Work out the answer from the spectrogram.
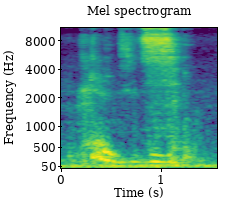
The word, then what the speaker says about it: kids: Kids. Oh, did you hear that? Because D is a voiced consonant. So the S is voiced.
